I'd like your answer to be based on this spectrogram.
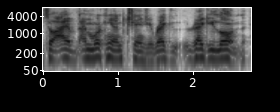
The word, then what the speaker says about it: Reguilón: You were making some interesting points, I think, before the game when the lineup came out, that it was a 3-5-2 or a 5-3-2 a lineup with Carvajal and Reguilón. Sorry, Reguilón. I've actually Reguilón. Found out recently that I was pronouncing that wrong. – Well, like a million people always thought there was an extra I in there after the L.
